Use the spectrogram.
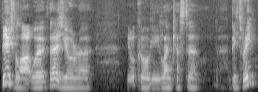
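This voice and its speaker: Croaky older man chatting to camera. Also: medium pitch, a little slow, bright, forceful tone. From United Kingdom. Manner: rambling, chatty, with many fillers and restarts. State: croaky voice with a chesty cough. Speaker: YouTube host. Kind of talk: casual chat to camera.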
